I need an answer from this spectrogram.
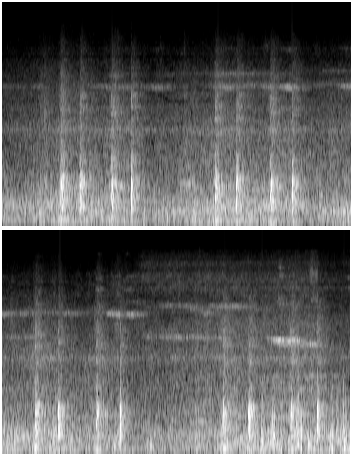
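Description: Passenger coaches of an Indian Railways express train rolling in along the platform. The wheels knock over the rail joints in quick pairs, clickety-clack, and high thin wheel squeals come and go over a steady rumble.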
